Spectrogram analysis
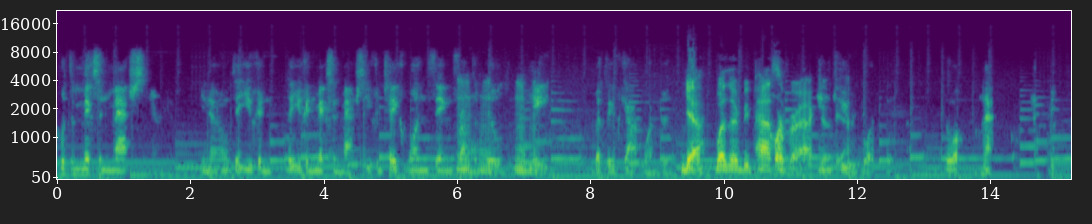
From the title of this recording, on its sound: Pardon the audio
